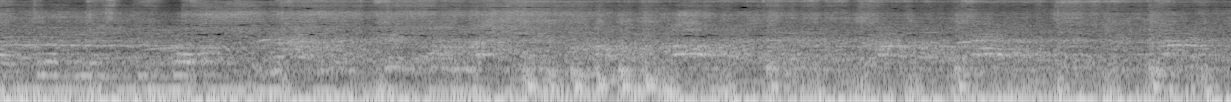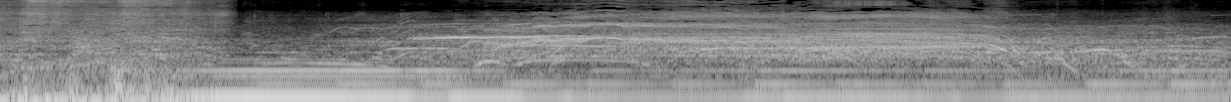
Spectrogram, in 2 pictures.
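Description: A live pop-rock band playing loudly with drums and singing, heard from within the crowd. About seven seconds in, the sound changes abruptly to a single held keyboard chord, with fans screaming and whooping over it.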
